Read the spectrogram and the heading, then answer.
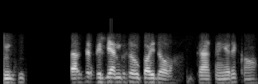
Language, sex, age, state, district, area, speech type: Odia, male, 18-30, Odisha, Jagatsinghpur, rural, conversation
